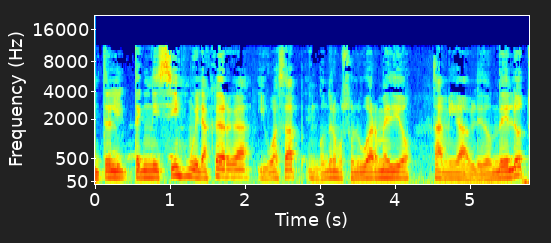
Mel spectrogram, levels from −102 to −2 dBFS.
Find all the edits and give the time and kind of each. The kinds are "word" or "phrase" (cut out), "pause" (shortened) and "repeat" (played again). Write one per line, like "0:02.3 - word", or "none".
0:04.5 - word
